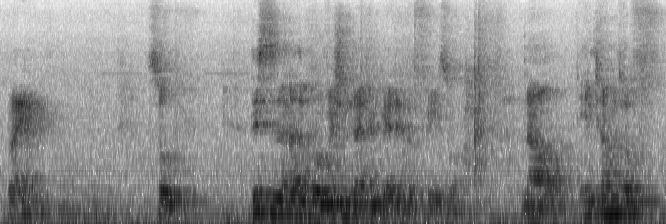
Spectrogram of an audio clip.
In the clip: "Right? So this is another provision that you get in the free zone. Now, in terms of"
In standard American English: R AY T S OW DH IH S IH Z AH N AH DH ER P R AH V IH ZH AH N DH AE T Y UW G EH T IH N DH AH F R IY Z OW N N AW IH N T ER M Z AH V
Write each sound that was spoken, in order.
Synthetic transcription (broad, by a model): R AY T S OW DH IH S IH Z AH N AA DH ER P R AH V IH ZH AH N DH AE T Y UW G EH T IH N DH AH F IY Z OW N N AW IH N T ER M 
